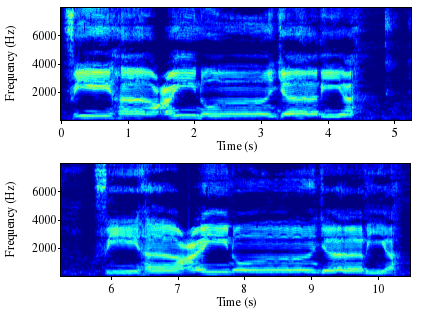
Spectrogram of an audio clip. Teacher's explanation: nun dhamatain bertemu dengan jim, hukumnya ikhfa haqiqi, dibaca dengan dengung.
